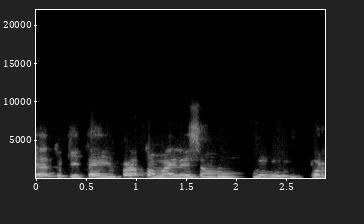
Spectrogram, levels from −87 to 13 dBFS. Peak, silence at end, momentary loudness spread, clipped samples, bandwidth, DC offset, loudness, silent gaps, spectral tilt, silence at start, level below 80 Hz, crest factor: -6 dBFS; 0 s; 5 LU; under 0.1%; 7.8 kHz; under 0.1%; -23 LUFS; none; -6.5 dB/octave; 0 s; -68 dBFS; 16 dB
